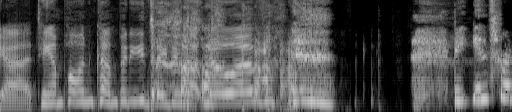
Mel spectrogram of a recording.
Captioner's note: laughs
